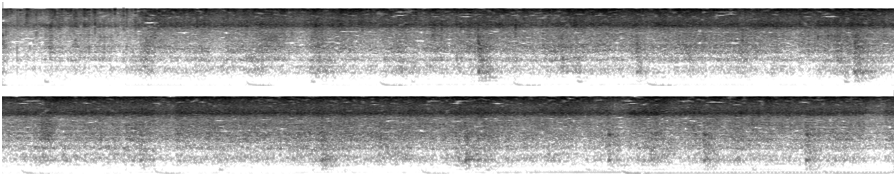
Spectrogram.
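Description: Sliced onions and ginger-garlic paste sizzling in hot oil in a metal pot, with a spatula stirring and scraping through the frying. The sizzle grows louder about a second in.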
